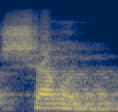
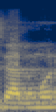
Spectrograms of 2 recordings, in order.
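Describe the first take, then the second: First: The L sound is silent in the middle. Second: The L sound is pronounced in the middle. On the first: The speaker calls it right. "এলটা silent letter এখানে" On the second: The speaker calls it wrong. "স্যালমন যেটা বলছে"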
